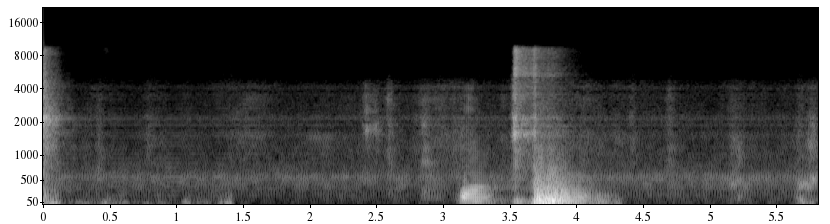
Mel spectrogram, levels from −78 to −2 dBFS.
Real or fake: fake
